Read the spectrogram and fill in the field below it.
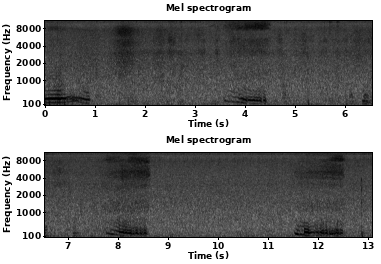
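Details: Sleeping black British Shorthair cat snoring loudly indoors; four rasping snores, each about a second long, spaced roughly every four seconds, with faint hiss in the background.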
